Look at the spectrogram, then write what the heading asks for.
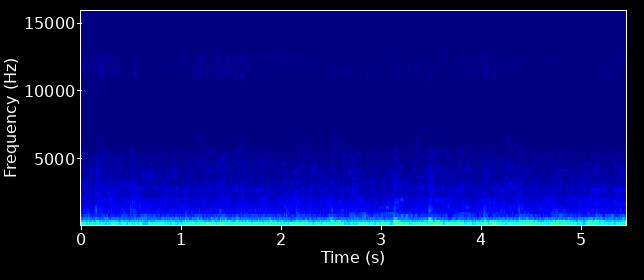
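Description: Steam train's open-sided passenger car rolling along the track, heard from aboard: a steady low rumble and rattle of the wheels and car body.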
